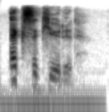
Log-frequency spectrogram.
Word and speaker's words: executed: um the word executed so stress at the beginning and we have an ed ending at the end executed executed all right very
